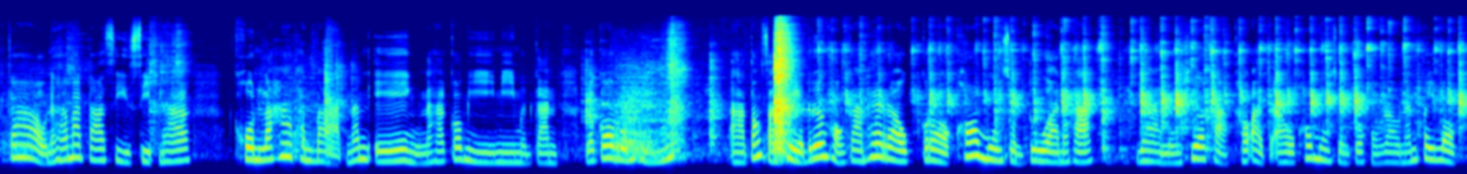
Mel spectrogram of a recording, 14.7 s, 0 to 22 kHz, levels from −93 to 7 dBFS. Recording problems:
thin; somewhat; fading below 300 Hz
household noises; very loud; throughout; 10 dB above the speech

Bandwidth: 15.5 kHz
